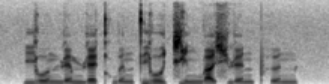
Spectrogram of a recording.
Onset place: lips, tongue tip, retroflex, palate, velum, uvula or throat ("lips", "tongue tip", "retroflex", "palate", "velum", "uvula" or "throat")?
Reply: palate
